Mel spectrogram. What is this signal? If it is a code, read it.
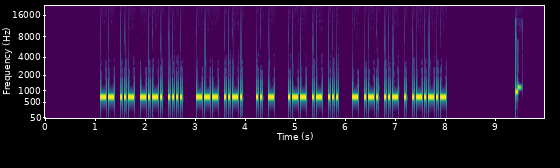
Morse code, heard as a keyed tone, about 30 wpm, 700 Hz. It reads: MUCH OF IT WAS TRUE.
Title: Sentences from Top 400 Words 30wpm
